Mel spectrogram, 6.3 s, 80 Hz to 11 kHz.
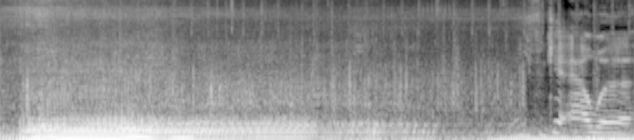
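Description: A Ford Sierra Cosworth Rouse Sport 304R engine starts up and revs loudly up close, the pitch sweeping up and settling into a rough idle that dips and swells again, with voices talking alongside.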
